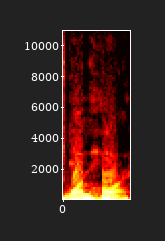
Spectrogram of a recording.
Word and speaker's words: Wormgoor: Offal, Mensah, Valenzuela, Vito Wormgoor, or however you pronounce that. Did we decide? I think it's Wormhoor. It's Wormhoor. Yeah. Wormhoor. Sure? Yes. Yeah. Okay.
